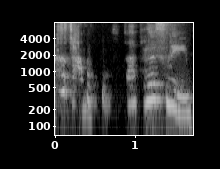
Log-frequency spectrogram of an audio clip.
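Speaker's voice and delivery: high-pitched stage half-whisper. Retelling talking to a phone that listens: imitating own half-whispering. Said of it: "whispering away from my phone".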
